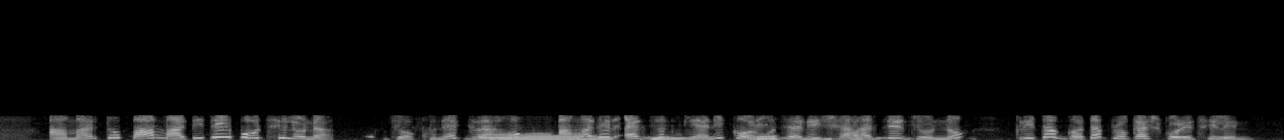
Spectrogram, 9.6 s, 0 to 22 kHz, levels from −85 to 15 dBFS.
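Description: GSM full-rate codec throughout: the speech passes through a coder that models the vocal tract and drives it with a sparse pulse excitation, which fits a 13 kbps GSM full-rate stream. The damage is plainly audible as a buzzy, gravelly roughness, and nothing above 3.8 kHz survives, so the voice sounds narrow.

Echo leak from 0.0 to 0.24 s: a very faint delayed copy of speech, roughly 35 dB below the voice and arriving about half a second (497 ms) late, briefly appears. It is likely loudspeaker sound that a far-end echo canceller failed to fully remove and sent back down the line.

Background gated by the echo canceller from 2.53 to 2.98 s: for about half a second the room sound dips by about 17 dB and then returns. An echo canceller clamped the microphone hard while its loudspeaker was playing, pulling the background down with it.

Speech suppressed in double talk from 4.74 to 6.74 s: across roughly 1.5 seconds within this span, the talker's voice dips by around 25 dB at its deepest. 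The likely cause is both sides talking at once, so the echo canceller could not separate the talker from the loudspeaker echo and turned both down.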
